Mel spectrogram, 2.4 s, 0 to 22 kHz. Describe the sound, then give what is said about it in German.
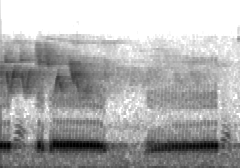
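Turtle dove cooing: low, purring trills that stay level in pitch, with two drawn-out phrases and a brief shorter one at the start, sounding clearly against faint background noise. “Im Reich der Taube braucht es dafür nur 4 Buchstaben. T-U-R-R. Tur.”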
